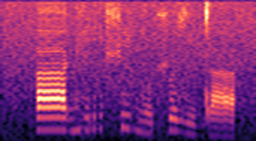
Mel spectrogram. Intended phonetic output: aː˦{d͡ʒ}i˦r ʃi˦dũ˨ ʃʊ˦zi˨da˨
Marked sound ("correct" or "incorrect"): incorrect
